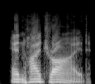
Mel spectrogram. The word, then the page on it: anhydride: American English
